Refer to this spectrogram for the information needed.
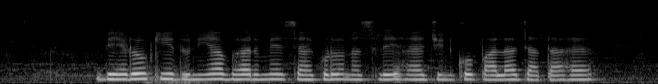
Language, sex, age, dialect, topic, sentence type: Hindi, female, 25-30, Marwari Dhudhari, agriculture, statement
